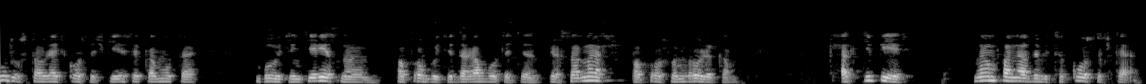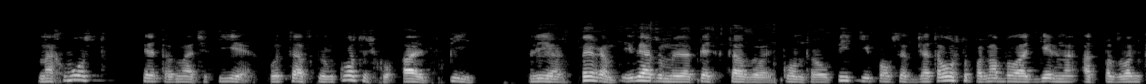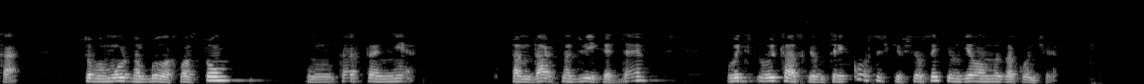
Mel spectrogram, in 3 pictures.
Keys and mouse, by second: 4.3 shift+middle click, 7.5 shift+middle click, 9.4 shift+middle click, 10.9 KP_3, 13.0 e, 14.0 click, 14.7 click, 15.8 alt+p, 17.7 shift+click, 19.0 ctrl+p, 21.5 click, 25.4 e, 26.5 click, 26.9 e, 28.1 click, 28.3 e, 29.1 click, 31.0 shift+middle click, 33.8 KP_1.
